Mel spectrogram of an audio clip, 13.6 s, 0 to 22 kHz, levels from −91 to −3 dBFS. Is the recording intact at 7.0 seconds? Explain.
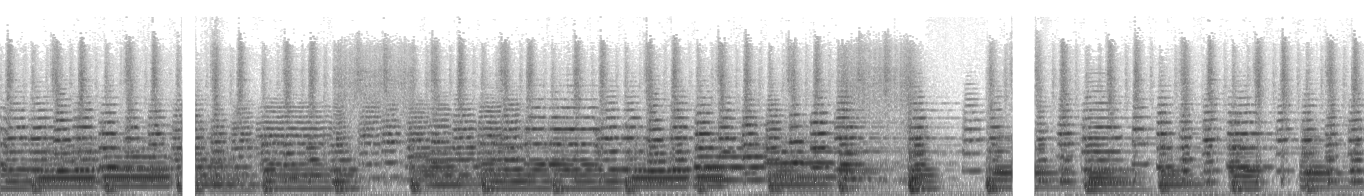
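Yes, the audio is intact at 7.0 seconds, with no dropout, click, distortion or other fault to be heard at that point.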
